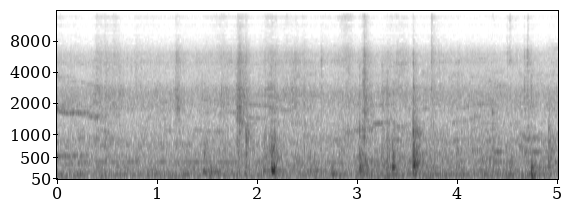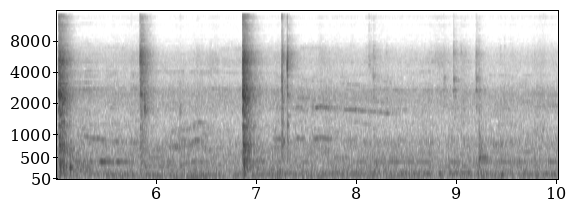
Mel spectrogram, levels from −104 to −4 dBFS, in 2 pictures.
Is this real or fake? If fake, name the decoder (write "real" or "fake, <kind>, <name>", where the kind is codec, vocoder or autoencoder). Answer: real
